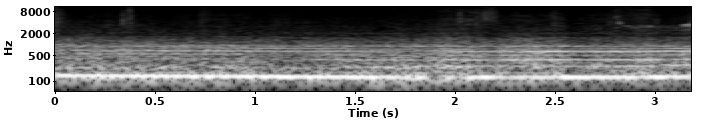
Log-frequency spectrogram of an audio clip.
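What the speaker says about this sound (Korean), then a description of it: "코너 탈출하시면서 악셀 쭉 밟아보시고, 한번 느껴보시고요" A Hyundai Avante N accelerates hard out of a corner at Inje race circuit, its engine sounding a loud, steady, droning hum close by, with small fluctuations and no talking.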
